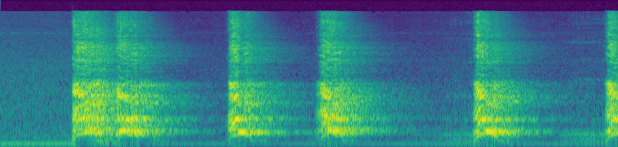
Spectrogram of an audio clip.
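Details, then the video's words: A Rhodesian Ridgeback called Roady plays with a watering can, letting out loud barks in pairs and singles, roughly every second, some doubled, with a faint constant hum in the background. "Rhodesian Ridgeback (Roady Vs Watering can)"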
